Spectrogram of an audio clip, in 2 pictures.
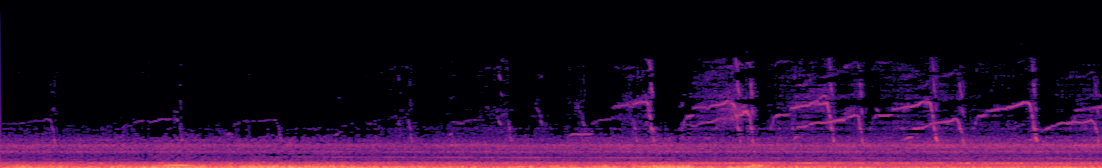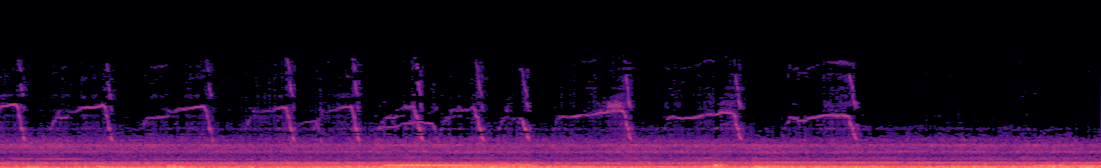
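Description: Bald eagle calling a long series of short, high, thin notes, each rising then dropping sharply, about one and a half a second and loudest in the middle and near the end. The calls are typical of an adult eagle on alert. A steady low rumble runs underneath.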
